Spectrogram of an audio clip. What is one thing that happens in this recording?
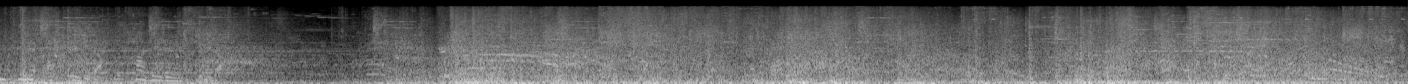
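Spell effects burst and crackle in a fast fight.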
